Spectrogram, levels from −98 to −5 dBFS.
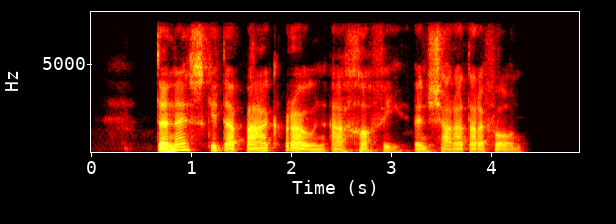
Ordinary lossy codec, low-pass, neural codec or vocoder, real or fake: AAC, 48 kbps; 7.2 kHz; codec, 16 kHz, 8 kbps, FunCodec, trained on LibriTTS, 25 frames a second; fake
